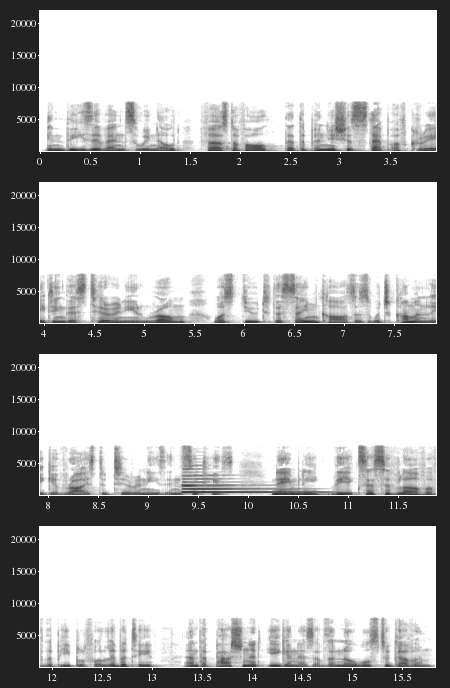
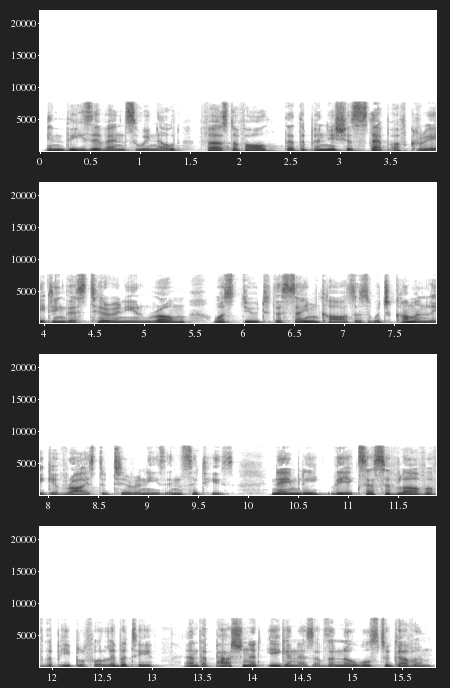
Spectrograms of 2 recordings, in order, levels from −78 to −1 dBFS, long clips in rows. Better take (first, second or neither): second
